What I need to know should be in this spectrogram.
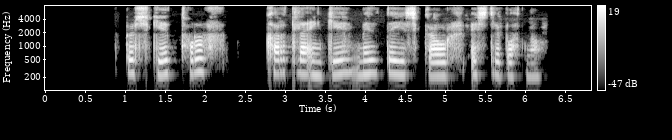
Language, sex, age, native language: Icelandic, female, 30-39, Icelandic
